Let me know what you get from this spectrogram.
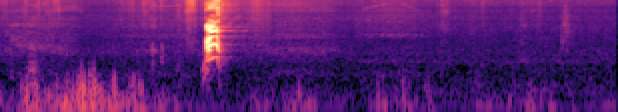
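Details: A single loud, abrupt bark from Ruby the English Springer Spaniel cuts through quiet low-pitched background rumble, followed by near silence.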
